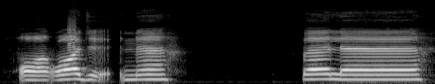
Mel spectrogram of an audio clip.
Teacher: اس کے بعد جو یہ جیم آ رہی ہے یہ حروف قلقلہ کی ہے، تو ہم نے اس کو ہلا کر ادا کرنا ہے. خرجنا فلا، لام کو ہم نے لمبا پڑھا کیونکہ اس کے بعد الف مدہ آ رہی ہے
